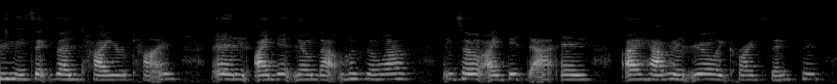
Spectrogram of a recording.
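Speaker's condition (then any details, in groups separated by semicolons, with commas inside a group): Brain injury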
